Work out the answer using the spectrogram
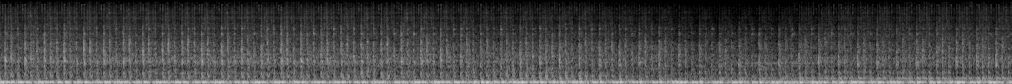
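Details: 2007 Ford F-150 5.4 V8 with random rough idle: deep idle lopes unevenly with irregular stumbles and faint knocking; fixed by replacing the cam phasers and VCT solenoids.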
